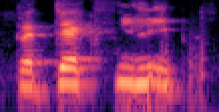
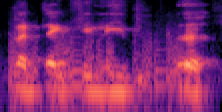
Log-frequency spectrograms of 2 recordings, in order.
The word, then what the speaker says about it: Patek Philippe: the trick, which is when speaking French, you must twist your face into the most arrogant, hateful position, and then it will flow. Vacheron et Constantin, Patek Philippe, Aldimar Piguet, and you say it like you're cursing at a homeless bum on the street. That's how that works.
